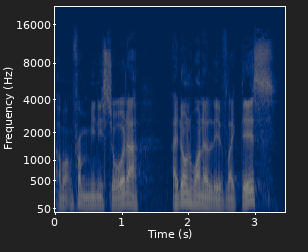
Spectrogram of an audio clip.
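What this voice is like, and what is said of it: Put-on Minnesota accent. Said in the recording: “I don't know why at the end that accent was weird. But Minnesota, right?”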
